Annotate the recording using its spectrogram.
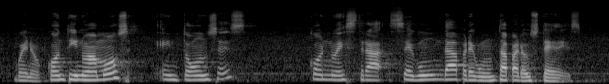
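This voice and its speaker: A woman's medium-pitched voice at a very slow pace, with ordinary pitch variation and light background noise. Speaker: event presenter and moderator. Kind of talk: live event hosting. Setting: stage with audience, live event. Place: stage.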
